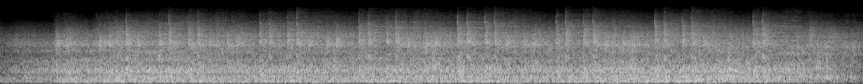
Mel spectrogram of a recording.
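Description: Intercity train hauled by an ADtranz DE 2000 diesel-electric locomotive crossing a steel truss bridge: a loud, steady rumble with irregular wheel clatter over the rails. It swells over the first second and falls away right at the end.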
